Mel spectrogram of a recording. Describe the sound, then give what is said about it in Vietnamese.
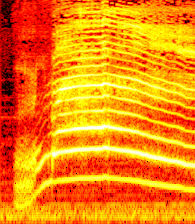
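A black cat cries out in one long, drawn-out yowl. It starts low and brief, then rises into a loud, sustained, strongly tonal wail that slowly sinks in pitch. “Sau tiếng kêu thì phía bên cửa sổ, con mèo đen cũng đã xuất hiện và đang ngồi ở đó.”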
